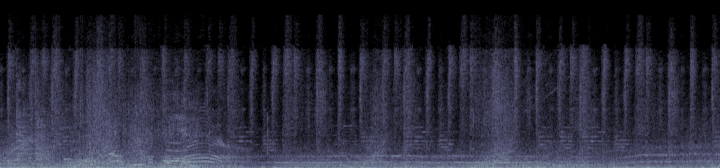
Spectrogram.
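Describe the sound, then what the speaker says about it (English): Cars on a downtown Shibuya race track in Sonic & All-Stars Racing Transformed roar past with crashes and swooshing effects over continuous engine noise and music, fairly close and loud throughout. "There's also cars on the track, which we have to be aware of, because you can actually hit them"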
